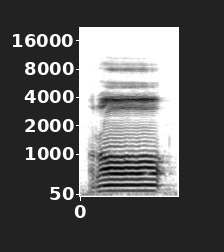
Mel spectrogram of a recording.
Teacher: ایک الف کے برابر لمبا کر کے پڑھیں، جیسے را، نہ ایک الف سے کم ہو جیسے را، اور نہ ایک الف سے زیادہ ہو جیسے را۔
